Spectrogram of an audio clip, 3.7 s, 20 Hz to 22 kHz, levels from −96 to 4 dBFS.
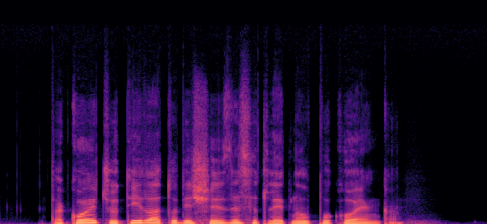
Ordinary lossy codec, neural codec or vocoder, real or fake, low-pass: none; codec, 44.1 kHz, 7.8 kbps, DAC; fake; 19.8 kHz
